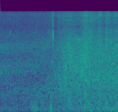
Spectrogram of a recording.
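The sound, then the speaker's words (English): A steady, broad watery hiss that swells slightly toward the end as passing cars' tires rush and splash through puddles on a road wet from light rain. A brief splash sounds partway through, and no one speaks. “And when the cars pass by the puddle, sometimes they splash me.”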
